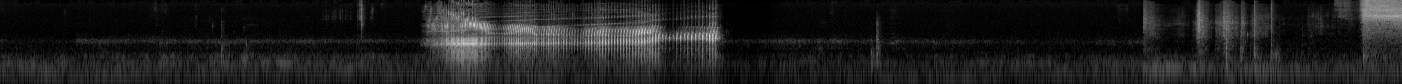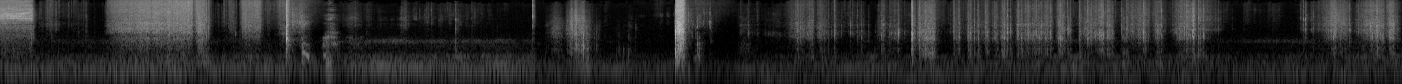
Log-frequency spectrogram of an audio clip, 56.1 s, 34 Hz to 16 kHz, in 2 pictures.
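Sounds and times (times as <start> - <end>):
beads pouring into glass bowl: 8.5 - 14.4
slime crinkling and crackling: 43.7 - 52.6.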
